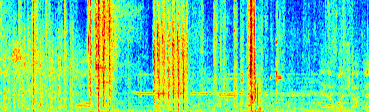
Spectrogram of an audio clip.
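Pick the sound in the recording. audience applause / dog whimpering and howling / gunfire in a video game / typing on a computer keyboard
gunfire in a video game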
